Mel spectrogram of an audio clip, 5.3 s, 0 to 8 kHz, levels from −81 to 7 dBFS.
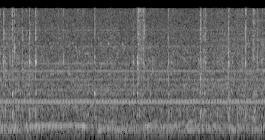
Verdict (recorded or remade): recorded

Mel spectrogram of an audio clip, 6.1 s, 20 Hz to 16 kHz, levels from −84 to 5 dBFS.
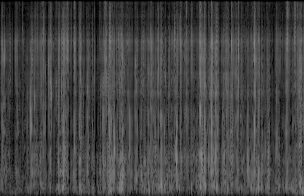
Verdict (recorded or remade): remade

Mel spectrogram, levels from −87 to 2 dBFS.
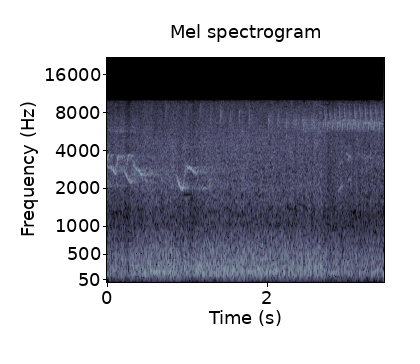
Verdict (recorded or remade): remade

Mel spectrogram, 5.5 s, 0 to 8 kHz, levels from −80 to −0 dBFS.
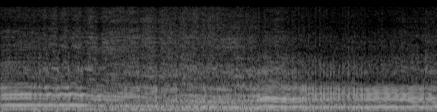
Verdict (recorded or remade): recorded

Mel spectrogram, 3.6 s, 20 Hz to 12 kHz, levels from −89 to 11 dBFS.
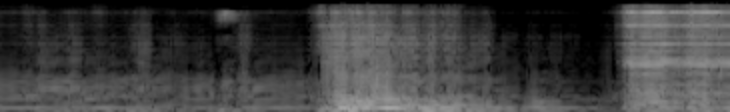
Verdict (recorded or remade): remade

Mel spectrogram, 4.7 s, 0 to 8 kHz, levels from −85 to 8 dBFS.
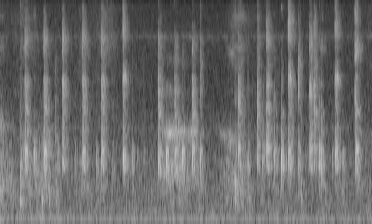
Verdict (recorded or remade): recorded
